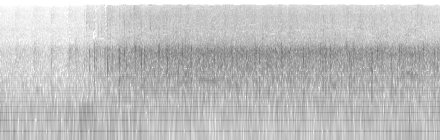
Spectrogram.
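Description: Audience applauding: many hands clapping together, building up about a second in, then holding steady and easing off near the end.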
